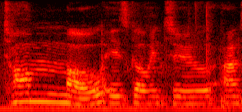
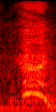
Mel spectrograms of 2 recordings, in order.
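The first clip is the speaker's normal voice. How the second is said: sudden gasp. Real, not acted. Sudden idea about razors.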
